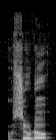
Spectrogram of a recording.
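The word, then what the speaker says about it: pseudo: फिर स्यूडो, हाँ ये पी से स्टार्ट होता है, हाँ पी साइलेंट होता है, स्यूडो ऐसे ही बोलते हैं, ठीक है ना।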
